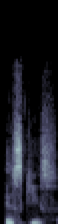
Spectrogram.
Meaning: sketch, draft
- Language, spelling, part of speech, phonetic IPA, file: Russian, эскиз, noun, [ɪˈskʲis], Ru-эскиз.ogg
